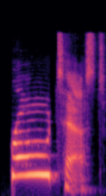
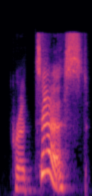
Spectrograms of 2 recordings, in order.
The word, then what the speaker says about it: protest: those four words right number one we've got a protest syllable stress on the first one a protest I'm going to go to a protest on Saturday why am I going to go on Saturday verb to protest now the stress is on the second syllable to protest I'm going to protest I don't know the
